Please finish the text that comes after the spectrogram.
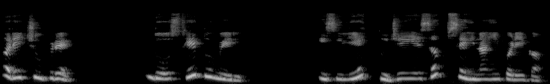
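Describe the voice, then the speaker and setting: A woman's voice: sits high, lively intonation, unhurried. A woman voicing a stubborn, lovestruck young woman with a whiny, dramatic manner in a cartoon story. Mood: indignant. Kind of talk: cartoon moral story dialogue.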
